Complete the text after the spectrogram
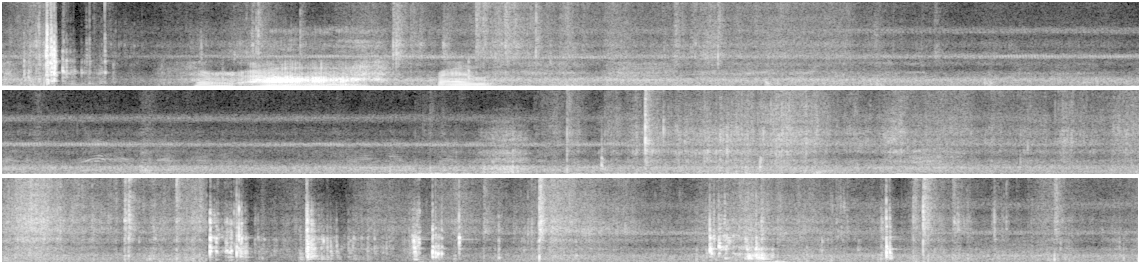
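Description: Footsteps crunch through dry brush and twigs.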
